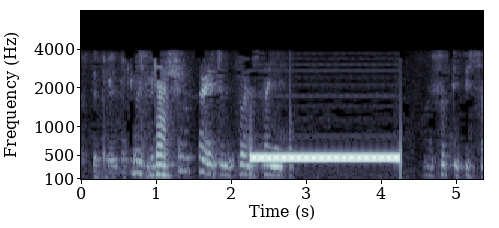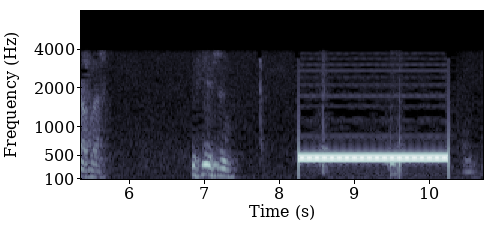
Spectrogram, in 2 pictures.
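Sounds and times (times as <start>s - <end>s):
speech: 0.2s - 3.8s, 4.8s - 5.8s, 6.8s - 7.5s
telephone dial tone while dialing a number: 2.3s - 4.3s, 8.3s - 10.3s.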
